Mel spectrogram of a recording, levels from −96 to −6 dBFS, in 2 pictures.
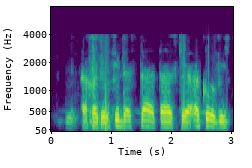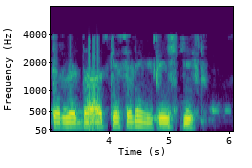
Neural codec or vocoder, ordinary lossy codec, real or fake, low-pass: none; AAC, 16 kbps; real; 7.2 kHz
